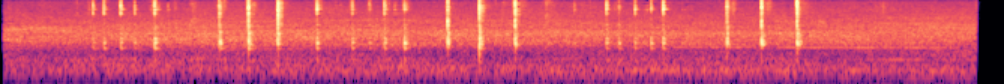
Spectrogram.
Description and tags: MySounds GWAEtoy Scrape
TCR, field, recording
